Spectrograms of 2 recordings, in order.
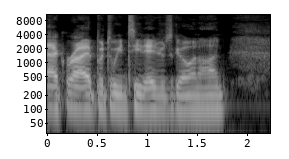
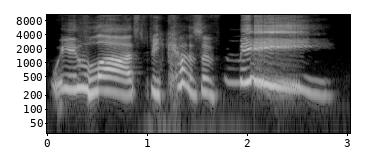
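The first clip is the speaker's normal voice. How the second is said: high, slow wailing sob; crying out; 5 dB louder, much slower than usual. Retold or imitated. Girl breaking down in tears to her friend, crying. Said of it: "she starts full on crying".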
